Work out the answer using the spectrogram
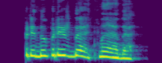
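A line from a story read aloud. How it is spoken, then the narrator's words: Nervous squeal. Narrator (Russian): взвизгнула гадюка нервно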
